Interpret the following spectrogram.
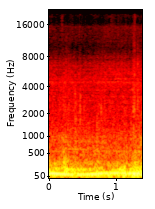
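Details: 1969/70 Triumph TR6 barn find, first drive home: deep low six-cylinder throb that wavers and stumbles instead of an even beat; rough idle, idle set a bit low, owner thinks it just needs driving.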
